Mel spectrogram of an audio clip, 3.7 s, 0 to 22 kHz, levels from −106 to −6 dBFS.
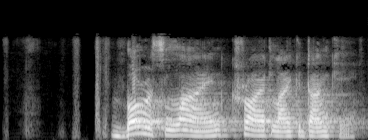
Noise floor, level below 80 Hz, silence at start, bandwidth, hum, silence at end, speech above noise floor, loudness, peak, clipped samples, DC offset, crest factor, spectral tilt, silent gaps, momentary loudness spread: -63 dBFS; -58 dBFS; 0.95 s; 7.6 kHz; none; 0.1 s; 47 dB; -16 LUFS; -2 dBFS; under 0.1%; under 0.1%; 16 dB; -6.5 dB/octave; none; 8 LU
